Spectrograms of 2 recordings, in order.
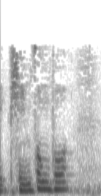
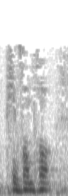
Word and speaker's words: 风波: 然后在习近平的讲话中跟胡锦涛的讲话不一样，胡锦涛纪念三十周年的时候对八九六四事件只字不提，然后习近平提到了，他说是应变局平风波，只是把坡读成了那个波读成了坡，平风波平风坡。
